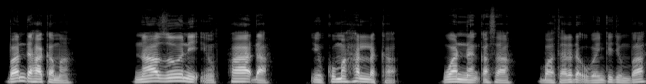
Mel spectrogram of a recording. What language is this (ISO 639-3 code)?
hau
